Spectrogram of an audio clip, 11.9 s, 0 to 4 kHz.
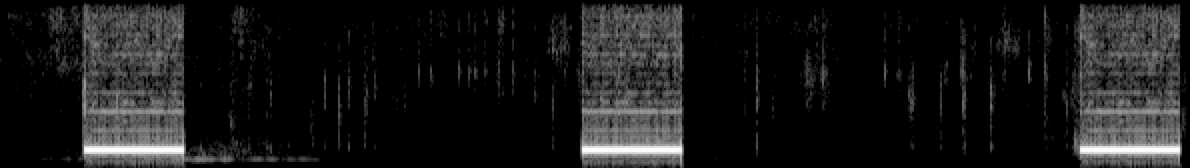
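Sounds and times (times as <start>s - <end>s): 
ringback tone of a telephone call being placed: 0.8s - 1.9s, 5.8s - 6.8s, 10.8s - 11.8s.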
